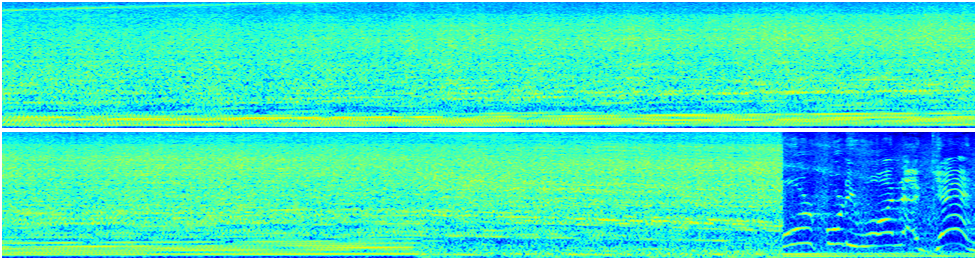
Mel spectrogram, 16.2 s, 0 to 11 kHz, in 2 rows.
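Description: A car engine on a dynamometer, making about 505 crank and 440 wheel horsepower, holds a loud, sustained roar that builds in pitch before dropping off sharply near the end.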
